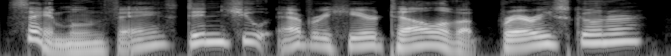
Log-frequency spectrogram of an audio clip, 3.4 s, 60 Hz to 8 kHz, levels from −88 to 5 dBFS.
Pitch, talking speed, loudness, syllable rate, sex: 150 Hz, 215 wpm, -20 LUFS, 4.7 syllables/s, male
